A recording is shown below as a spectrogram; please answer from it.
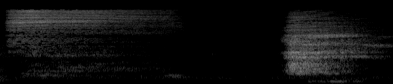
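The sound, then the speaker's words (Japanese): A deep breath taken during a guided breathing exercise: two long, breathy rushes of air, the first stretching nearly two seconds, then a brief quiet gap before the second begins. “ちょっと体を動かして脳に酸素を取り入れていきましょう。はい、深呼吸。”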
